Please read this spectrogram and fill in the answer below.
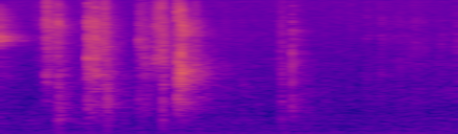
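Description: A deck of tarot cards being shuffled by hand: a few short, soft card flicks in the first second, then quieter.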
